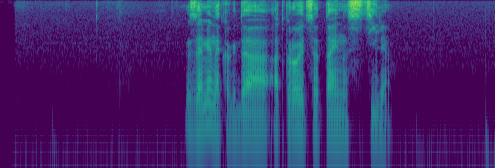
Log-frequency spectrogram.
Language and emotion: Russian, neutral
